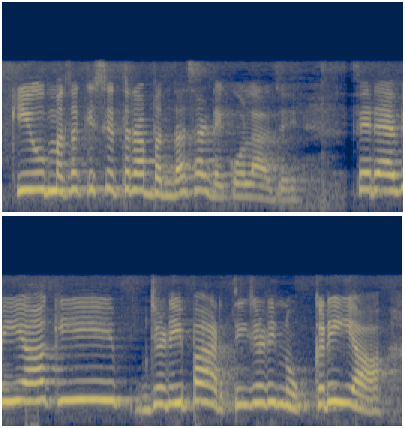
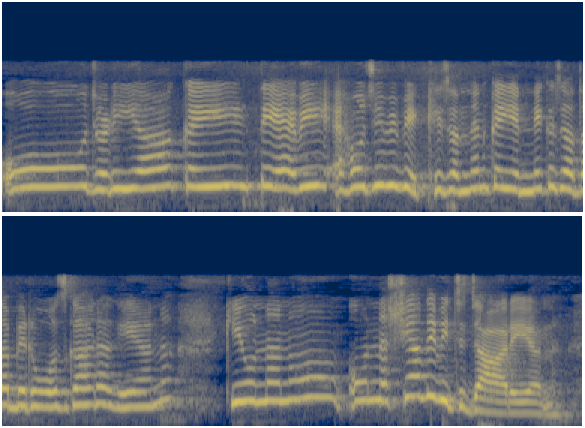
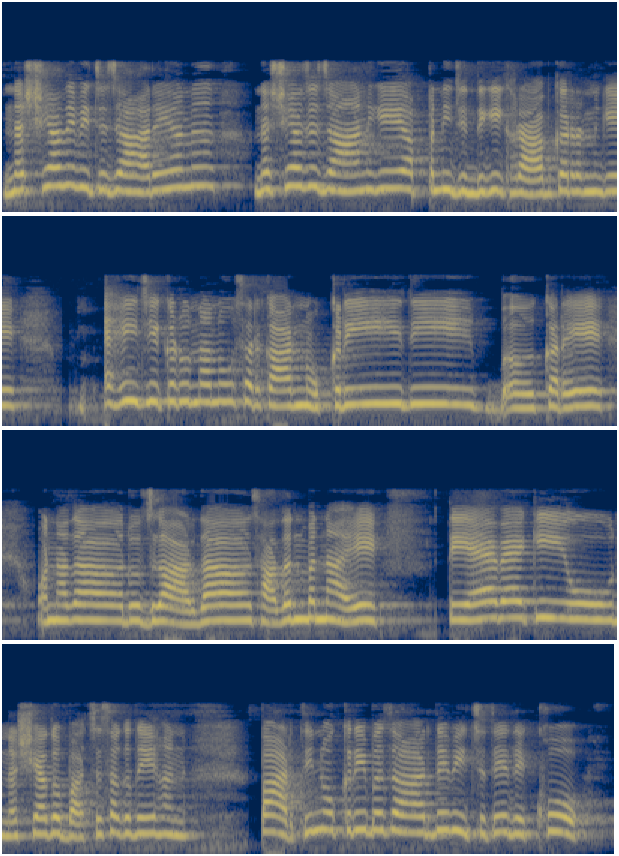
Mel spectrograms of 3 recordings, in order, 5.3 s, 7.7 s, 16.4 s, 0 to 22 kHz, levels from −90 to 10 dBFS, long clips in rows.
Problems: none marked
